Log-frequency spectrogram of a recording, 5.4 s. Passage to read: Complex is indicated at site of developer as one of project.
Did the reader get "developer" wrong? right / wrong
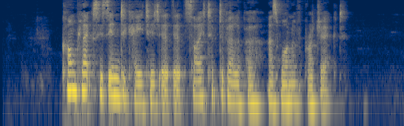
right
